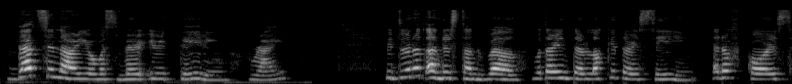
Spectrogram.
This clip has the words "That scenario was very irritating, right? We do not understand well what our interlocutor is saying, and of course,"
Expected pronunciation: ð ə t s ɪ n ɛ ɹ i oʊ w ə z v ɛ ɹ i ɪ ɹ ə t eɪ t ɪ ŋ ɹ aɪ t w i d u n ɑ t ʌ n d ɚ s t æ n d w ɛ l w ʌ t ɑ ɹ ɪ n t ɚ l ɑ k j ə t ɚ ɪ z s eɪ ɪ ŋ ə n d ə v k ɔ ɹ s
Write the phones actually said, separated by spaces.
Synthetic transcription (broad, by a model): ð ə t s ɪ n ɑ ɹ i oʊ w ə s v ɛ ɹ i ɪ ɹ ə t eɪ t ɪ ŋ ɹ aɪ t w i d u n ɑ t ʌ n d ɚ s t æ n d w ɛ l w ʌ t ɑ w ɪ n t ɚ l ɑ k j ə t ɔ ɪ s eɪ ɪ ŋ ə n d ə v k ɔ ɹ s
